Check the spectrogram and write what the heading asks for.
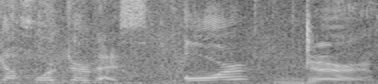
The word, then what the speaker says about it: hors d'oeuvre: Like a hors d'oeuvres. Hors d'oeuvre. Is it singular? There is an S, but the S is silent. Hors d'oeuvre.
